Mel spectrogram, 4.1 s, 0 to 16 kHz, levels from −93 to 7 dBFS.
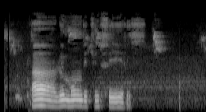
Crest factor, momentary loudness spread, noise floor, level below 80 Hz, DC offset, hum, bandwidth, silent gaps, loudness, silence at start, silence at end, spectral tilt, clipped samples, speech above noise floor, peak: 20 dB; 23 LU; -56 dBFS; -82 dBFS; under 0.1%; none; 10.5 kHz; none; -26 LUFS; 0.1 s; 0.1 s; -5 dB/octave; under 0.1%; 31 dB; -8 dBFS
